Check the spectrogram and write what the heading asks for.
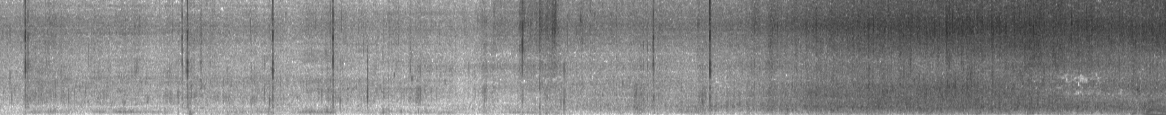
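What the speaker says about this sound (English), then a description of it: "Oh, there's a little creek." A small creek at Boxcar Rocks trickles and babbles steadily, growing fuller and louder toward the end, with scattered clicks and taps over the flow.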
